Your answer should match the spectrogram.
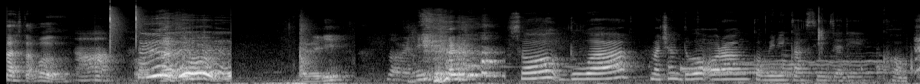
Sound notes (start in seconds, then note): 4.7 laughs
